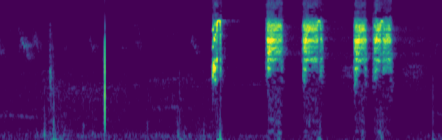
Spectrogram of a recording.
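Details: A rare black francolin kept for sale gives a series of loud, buzzy, rasping notes after some faint background sounds and a sharp click. Five grating bursts fall into a quick, uneven rhythm, ending in a tight pair.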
